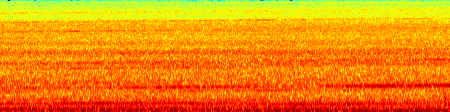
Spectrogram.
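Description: Hankyu Kyoto Line electric train running, heard from inside the passenger car: a steady rumble of wheels and running gear with faint held tones above it.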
